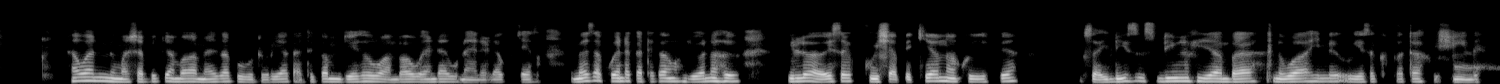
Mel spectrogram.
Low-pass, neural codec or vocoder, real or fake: 7.2 kHz; codec, 24 kHz, 1.2 kbps, DualCodec; fake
